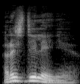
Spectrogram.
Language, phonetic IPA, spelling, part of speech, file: Russian, [rəzʲdʲɪˈlʲenʲɪje], разделение, noun, Ru-разделение.ogg
- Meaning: 1. division, separation 2. discrimination, differentiation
